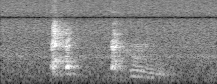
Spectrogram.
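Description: A single person coughs twice in quick succession, close and fairly clear, followed by a faint breathy trailing sound in a quiet room.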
